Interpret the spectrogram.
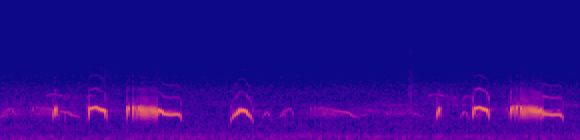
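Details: Javanese spotted dove heard at night giving low, hollow coos. Short hooked notes, a purring trill-like coo and a long falling coo form a phrase, then a second phrase follows.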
